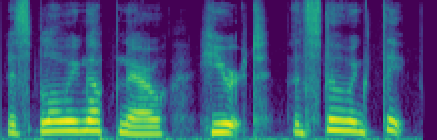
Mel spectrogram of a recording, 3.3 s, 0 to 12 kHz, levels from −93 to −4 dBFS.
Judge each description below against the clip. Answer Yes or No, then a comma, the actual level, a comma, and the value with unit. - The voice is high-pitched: Yes, high, 220 Hz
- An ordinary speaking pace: Yes, average, 165 wpm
